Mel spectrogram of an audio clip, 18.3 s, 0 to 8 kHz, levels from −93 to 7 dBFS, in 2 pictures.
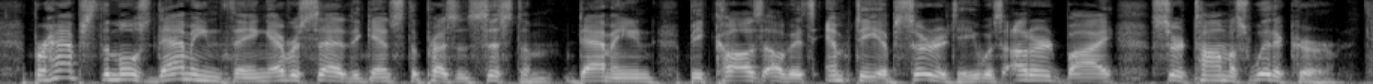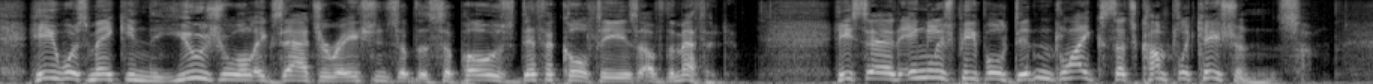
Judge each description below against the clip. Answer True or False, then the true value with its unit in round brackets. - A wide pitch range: True (6.4 semitones)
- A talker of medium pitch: True (170 Hz)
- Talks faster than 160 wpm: False (145 wpm)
